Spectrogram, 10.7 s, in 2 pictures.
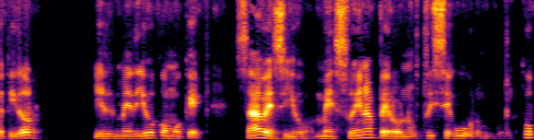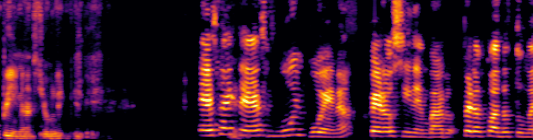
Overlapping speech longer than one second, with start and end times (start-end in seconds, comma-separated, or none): none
